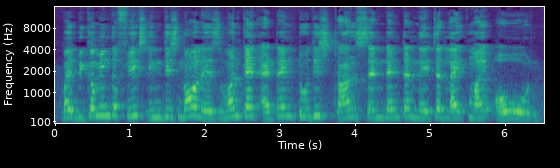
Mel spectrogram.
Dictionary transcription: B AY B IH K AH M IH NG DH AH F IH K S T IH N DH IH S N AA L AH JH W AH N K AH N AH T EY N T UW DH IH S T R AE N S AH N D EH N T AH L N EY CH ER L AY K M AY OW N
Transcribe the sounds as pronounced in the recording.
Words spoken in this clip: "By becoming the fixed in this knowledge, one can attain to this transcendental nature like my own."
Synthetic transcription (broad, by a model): B AY B IH K AH M IH NG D AH F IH K S IH N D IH S N AA L AH JH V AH N K AH N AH T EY N T UW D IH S T R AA N S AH N D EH N T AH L N EY CH ER L AY K M AY OW N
